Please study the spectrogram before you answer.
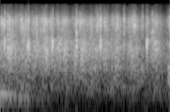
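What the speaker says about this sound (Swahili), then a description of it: "naomba nisikie makofi mengi sana" An audience bursts into dense, sustained clapping, loud and continuous throughout.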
